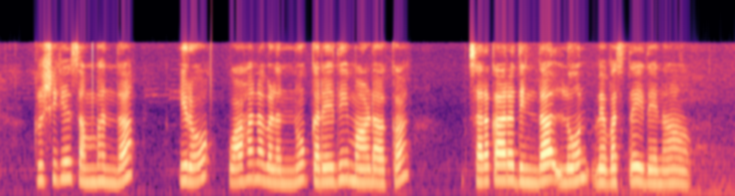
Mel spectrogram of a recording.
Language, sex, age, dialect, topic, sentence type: Kannada, female, 18-24, Central, agriculture, question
